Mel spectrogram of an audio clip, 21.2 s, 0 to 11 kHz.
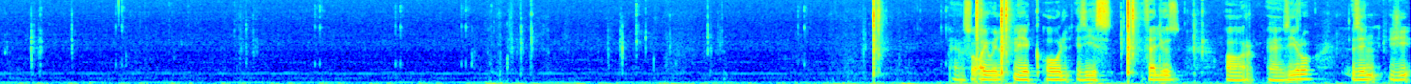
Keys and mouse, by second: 0.4 x, 2.1-3.2 middle drag, 3.6 Tab, 4.6-7.8 drag, 7.8 KP_1, 7.9 click, 8.5 click, 10.6 n, 11.9-13.9 drag, 14.0-16.0 drag, 17.7 click, 17.8 n, 19.0-21.0 middle drag, 20.3 g.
